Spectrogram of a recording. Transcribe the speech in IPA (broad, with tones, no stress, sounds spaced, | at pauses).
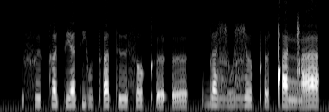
f ʉ˧˥˧ k ɐ˥˧ pʲ a˧˥˧ t j o̤˥˧ tʼ ɐ˥˧ t ʉ˥˧ s o˥˧ kʼ ɵ˧˥˧ ʔ ɵ˧˥˧ | d ɐ˥˧ ɮ o̤˧˥˧ ɮ ɵ˥˧ pʼ ɵ˧˥˧ ǃ a˥˧ ŋ͡ǀ a˧˥˧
